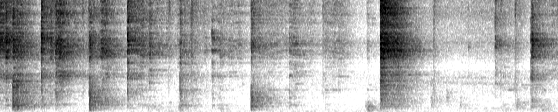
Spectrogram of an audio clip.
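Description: Roasted spices for a kul (jujube) pickle being scooped from a pan into a bowl: a series of sharp metallic clinks and scrapes of a spoon against metal, spaced irregularly, close and fairly crisp over a quiet background.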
